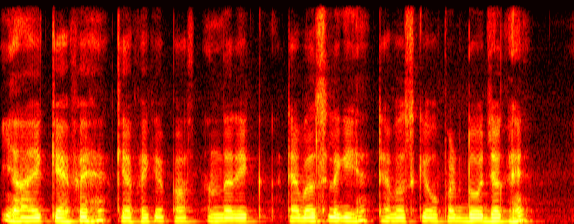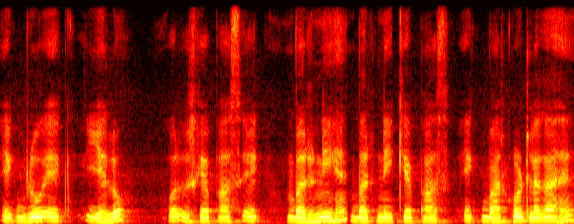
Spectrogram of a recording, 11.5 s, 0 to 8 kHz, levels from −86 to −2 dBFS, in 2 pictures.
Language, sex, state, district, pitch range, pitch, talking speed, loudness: Hindi, male, Andhra Pradesh, Chittoor, 125-135 Hz, 130 Hz, 190 wpm, -18 LUFS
